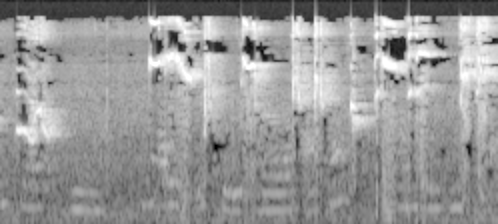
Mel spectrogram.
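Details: Orange-headed thrush in ngerol ngeplong lure song: a rising whistled slur, then clusters of sharp, high, scratchy notes and quick chips, with quieter low tones between the phrases.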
